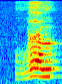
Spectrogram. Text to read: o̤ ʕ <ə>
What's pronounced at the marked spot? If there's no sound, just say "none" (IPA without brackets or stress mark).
ə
